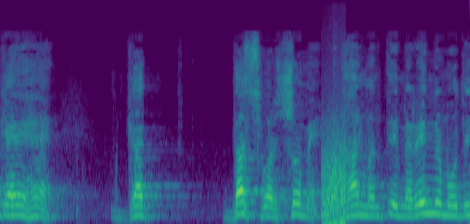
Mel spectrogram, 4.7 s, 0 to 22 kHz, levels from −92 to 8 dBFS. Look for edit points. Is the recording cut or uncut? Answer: cut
